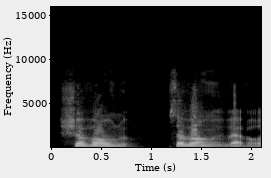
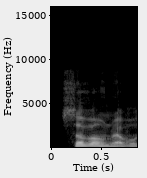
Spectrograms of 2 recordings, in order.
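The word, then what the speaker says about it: Shavon Revel: Sioone Sone Revel, excuse me, Sone Rebel, it's pronounced Sone Rebel Jr.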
